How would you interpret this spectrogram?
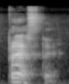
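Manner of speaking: "Preste" with a high, loud first E; "Preste", punched opening syllable, falling ending; stress on first syllable. Shown as a demonstration. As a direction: hit "Pres" hard in "Preste". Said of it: "The first E".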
